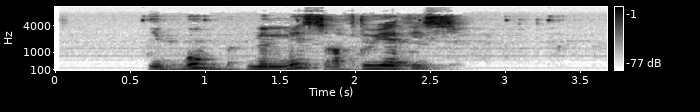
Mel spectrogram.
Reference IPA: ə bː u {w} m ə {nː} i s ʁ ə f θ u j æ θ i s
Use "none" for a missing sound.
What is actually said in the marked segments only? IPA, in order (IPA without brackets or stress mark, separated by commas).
b, mː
